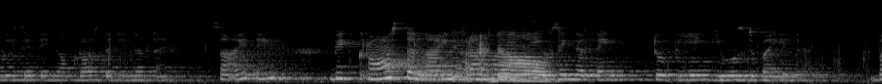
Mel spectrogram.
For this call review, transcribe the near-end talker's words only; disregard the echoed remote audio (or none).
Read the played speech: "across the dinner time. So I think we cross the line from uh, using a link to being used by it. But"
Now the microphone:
yeah and uh,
